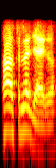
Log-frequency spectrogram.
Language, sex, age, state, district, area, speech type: Hindi, male, 30-45, Madhya Pradesh, Hoshangabad, urban, conversation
